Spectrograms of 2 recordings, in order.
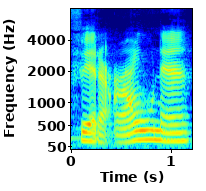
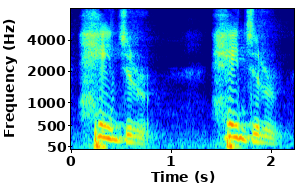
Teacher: Okay, அடுத்த விஷயம் என்னென்னா ரா சுக்கூன் பெற்றிருக்கணும், அதுக்கு முன்னாடி உள்ள எழுத்து கஸ்ரா பெற்றிருக்கணும். இப்போது ஃபிர்அவுன இதை சொல்லும் போது தர்கீக்காக தான் நம்ம உச்சரிப்போம், மெல்லினமாக தான் உச்சரிப்போம்.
